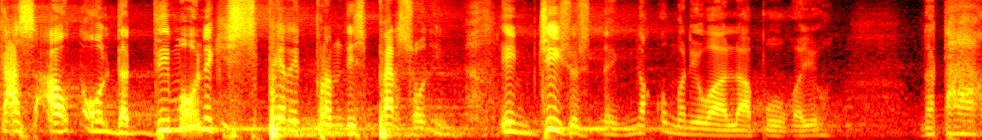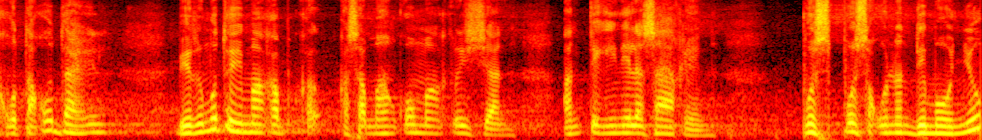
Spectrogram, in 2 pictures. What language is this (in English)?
Filipino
